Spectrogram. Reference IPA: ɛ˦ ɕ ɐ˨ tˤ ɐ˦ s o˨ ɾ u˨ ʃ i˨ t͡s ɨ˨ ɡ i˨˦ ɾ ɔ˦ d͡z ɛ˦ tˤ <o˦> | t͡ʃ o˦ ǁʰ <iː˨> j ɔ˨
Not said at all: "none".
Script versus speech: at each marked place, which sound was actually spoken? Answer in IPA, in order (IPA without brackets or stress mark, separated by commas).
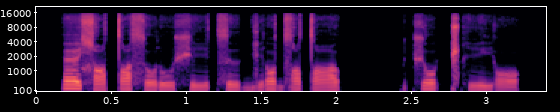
o˦, i˨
